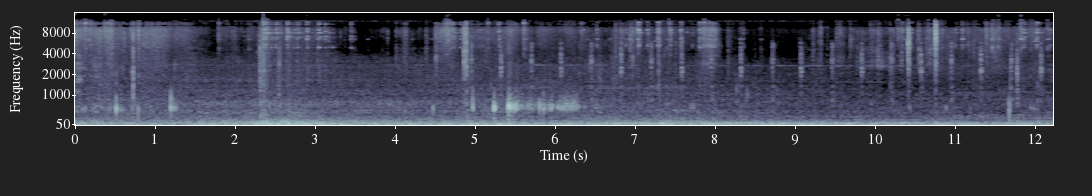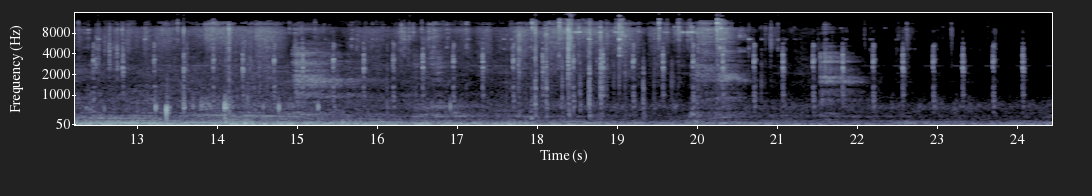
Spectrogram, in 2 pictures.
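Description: Freight train rolling slowly past, heard from inside a car: a low rumble with scattered clicks and clanks of wheels and cars. The rumble fades steadily over the second half.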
